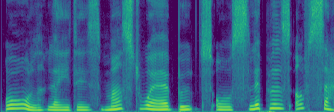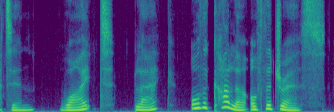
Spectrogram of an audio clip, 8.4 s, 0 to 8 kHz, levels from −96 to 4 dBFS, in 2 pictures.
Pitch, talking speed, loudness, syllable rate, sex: 220 Hz, 120 wpm, -18 LUFS, 3.0 syllables/s, female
